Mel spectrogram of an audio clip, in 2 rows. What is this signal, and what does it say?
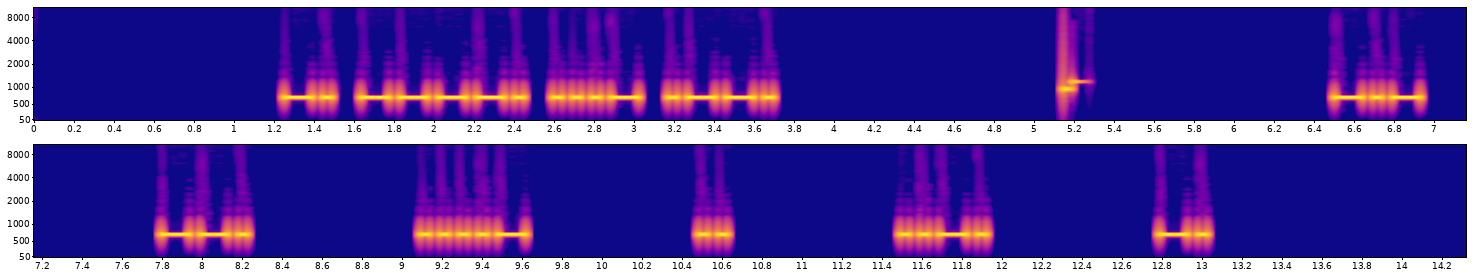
Morse code, heard as a keyed tone, about 25 wpm, spaced as for 11 wpm, 700 Hz. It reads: N9VP KG4IFN
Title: USA Call Signs - 6x Character Spacing - 25wpm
